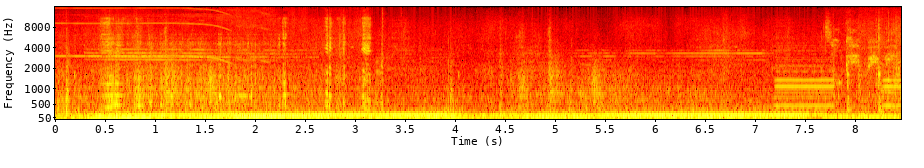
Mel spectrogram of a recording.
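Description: Car engine running steadily, heard from inside the cabin as a low hum, with a few light knocks and a short tone shortly before the end.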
